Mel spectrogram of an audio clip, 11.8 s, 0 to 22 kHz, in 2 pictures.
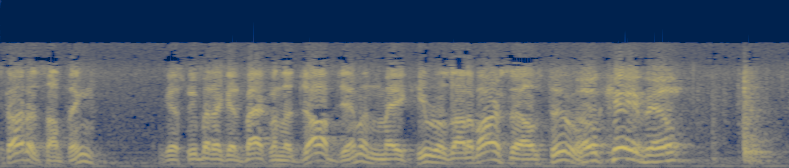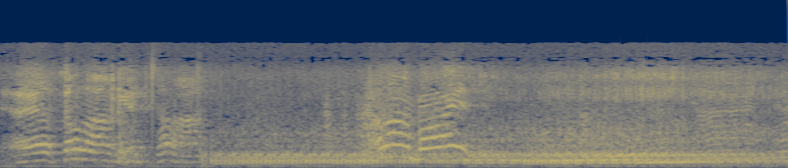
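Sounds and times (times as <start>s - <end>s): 
speech: 0.0s - 5.3s, 6.0s - 7.6s, 8.7s - 10.1s
police car engine accelerating away: 7.5s - 11.8s.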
